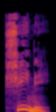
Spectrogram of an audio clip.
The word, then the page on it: sheeny: British English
